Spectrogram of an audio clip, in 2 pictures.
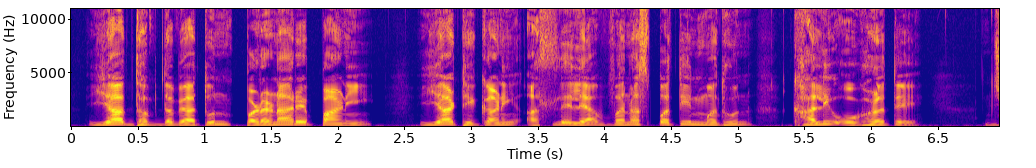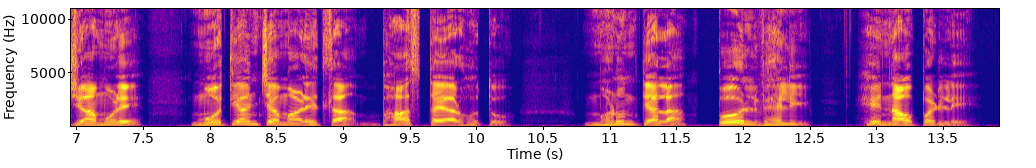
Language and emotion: Marathi, neutral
